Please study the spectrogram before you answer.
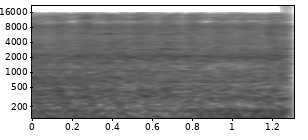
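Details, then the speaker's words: Ford 4.6 Triton V8 after removing a broken spark plug, wd-40 burning off: steady smooth idle with a faint quick puffing tick on the low rumble; small exhaust manifold leak, manifolds need doing. "you can see it's real smooth now I mean I got a little exhaust leak"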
